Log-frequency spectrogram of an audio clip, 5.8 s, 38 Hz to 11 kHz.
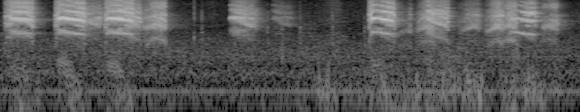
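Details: A flock of conures flying in Iowa in early spring 2003 gives grating squawks in loose bursts. Three loud screeches come first, then quieter calls, then another cluster of harsh cries near the end.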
